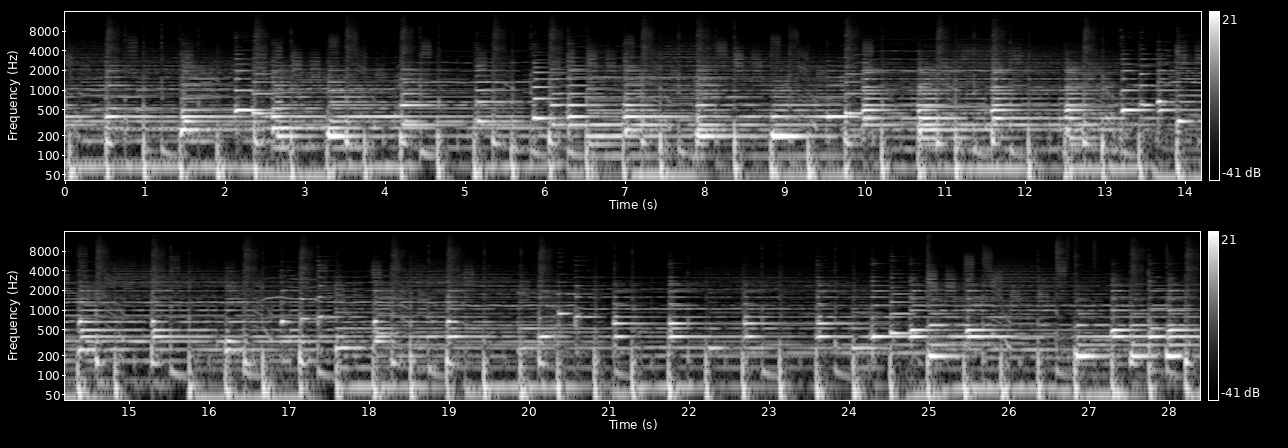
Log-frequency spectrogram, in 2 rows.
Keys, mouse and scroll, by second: 6.6 right click, 27.0 right click.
